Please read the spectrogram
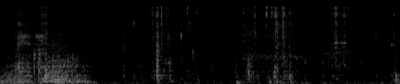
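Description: Faint rustling and small clicks of trading cards and card-storage supplies being handled, loudest in about the first second, then sparse light ticks.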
